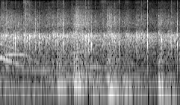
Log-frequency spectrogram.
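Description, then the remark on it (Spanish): An audience claps loudly and steadily, a dense wash of applause mixed with shouting and cheering voices throughout. “Vamos, y le va a aplaudir a la de fuerte.”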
